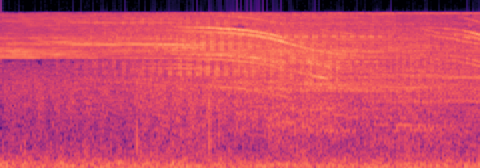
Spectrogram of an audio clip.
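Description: An electric bolt crackles and zaps sharply.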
